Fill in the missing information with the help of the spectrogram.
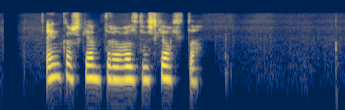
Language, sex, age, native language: Icelandic, female, 70-79, Icelandic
